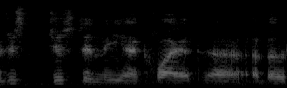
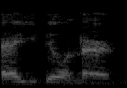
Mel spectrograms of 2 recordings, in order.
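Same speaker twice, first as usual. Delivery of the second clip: put-on Southern rural country accent. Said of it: "you're from King of the Hill".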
